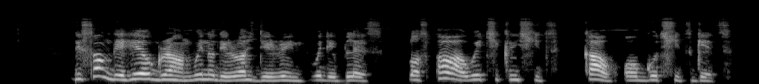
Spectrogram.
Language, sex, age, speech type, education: Nigerian Pidgin, female, 15-29, spontaneous, tertiary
